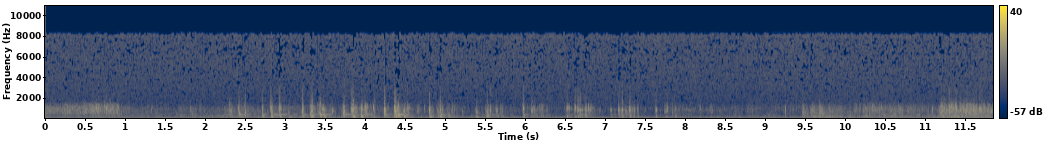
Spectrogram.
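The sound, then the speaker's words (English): Hooves of a cavalry horse galloping furiously through bombed city streets: many rapid, uneven thuds in a driving rhythm over a steady low rumble that runs throughout. “A young Polish cavalry lieutenant rides furiously through the bombed streets”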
